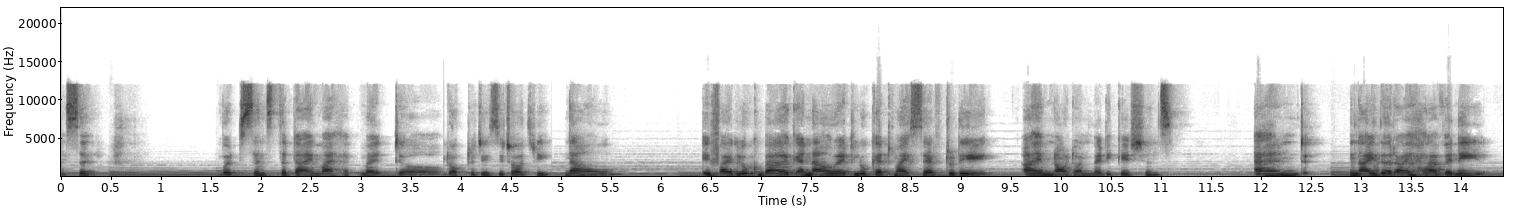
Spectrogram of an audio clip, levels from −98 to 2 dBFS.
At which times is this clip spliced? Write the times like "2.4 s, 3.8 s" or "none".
5.0 s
